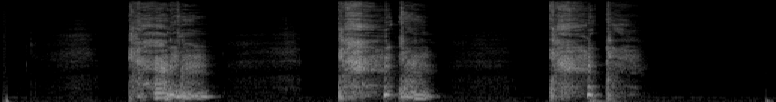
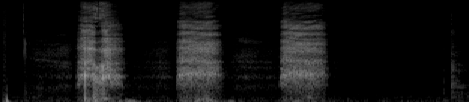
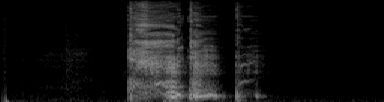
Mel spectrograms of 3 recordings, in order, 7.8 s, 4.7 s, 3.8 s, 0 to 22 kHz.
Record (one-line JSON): {"three_cough_length": "7.8 s", "three_cough_amplitude": 2070, "three_cough_signal_mean_std_ratio": 0.44, "exhalation_length": "4.7 s", "exhalation_amplitude": 1730, "exhalation_signal_mean_std_ratio": 0.44, "cough_length": "3.8 s", "cough_amplitude": 1808, "cough_signal_mean_std_ratio": 0.41, "survey_phase": "beta (2021-08-13 to 2022-03-07)", "age": "65+", "gender": "Female", "wearing_mask": "No", "symptom_cough_any": true, "symptom_abdominal_pain": true, "symptom_onset": "12 days", "smoker_status": "Ex-smoker", "respiratory_condition_asthma": true, "respiratory_condition_other": false, "recruitment_source": "REACT", "submission_delay": "2 days", "covid_test_result": "Negative", "covid_test_method": "RT-qPCR", "influenza_a_test_result": "Negative", "influenza_b_test_result": "Negative"}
